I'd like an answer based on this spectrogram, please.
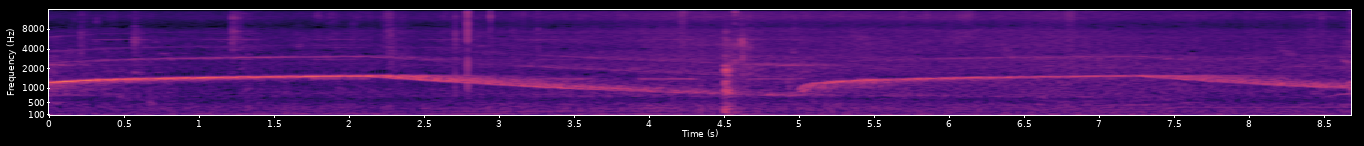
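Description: Electronic siren on a fire department command pickup sounding a slow wail. Each cycle jumps up, climbs slowly and then falls away over a few seconds, twice. A single sharp click about four and a half seconds in.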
